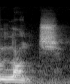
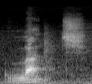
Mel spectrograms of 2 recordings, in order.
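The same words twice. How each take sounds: First: The vowel sounds like 'oh'. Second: The vowel sounds like 'uh'. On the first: The speaker calls it wrong. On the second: The speaker calls it right.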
